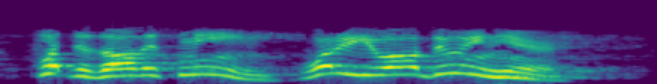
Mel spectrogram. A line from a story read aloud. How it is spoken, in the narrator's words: suddenly raising himself on his elbow, he exclaimed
